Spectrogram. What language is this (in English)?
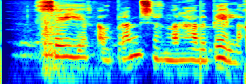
Icelandic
